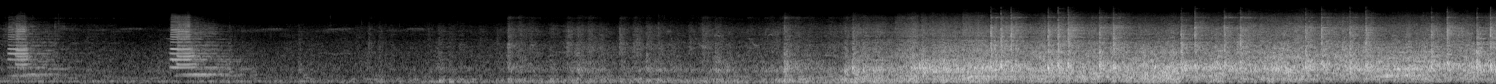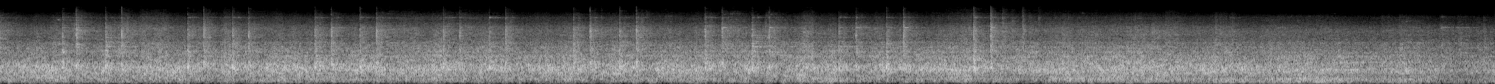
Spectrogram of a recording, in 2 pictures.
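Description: A passenger train's locomotive horn sounds two short blasts, then the train comes closer and runs past close by for about twenty seconds. Its wheels make a steady rolling noise with rapid clicking over the rail joints, which eases off near the end as the train moves away.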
